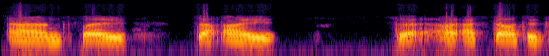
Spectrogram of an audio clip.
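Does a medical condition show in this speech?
Yes: cerebral palsy; present from birth.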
